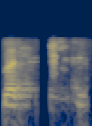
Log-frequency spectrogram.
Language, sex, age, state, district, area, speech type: Hindi, male, 18-30, Uttar Pradesh, Bhadohi, rural, conversation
